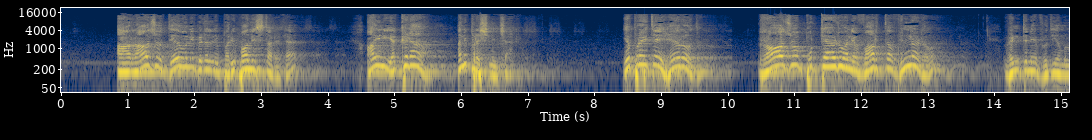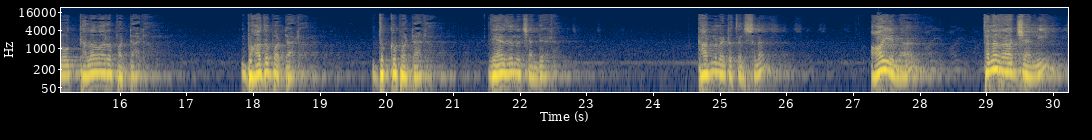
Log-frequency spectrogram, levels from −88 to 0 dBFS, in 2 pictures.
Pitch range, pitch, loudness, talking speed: 135-170 Hz, 150 Hz, -13 LUFS, 60 wpm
